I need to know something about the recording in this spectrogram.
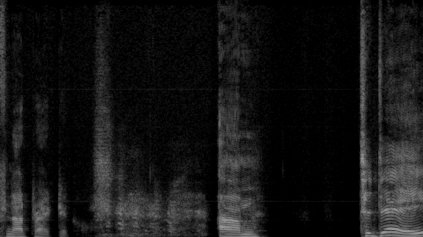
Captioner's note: audience laughs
